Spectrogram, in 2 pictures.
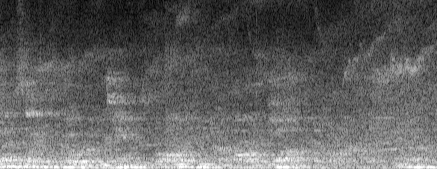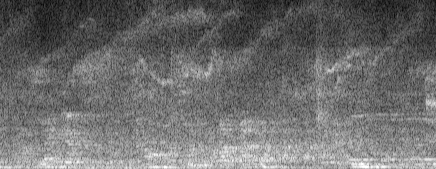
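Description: A man talks with animation in a large echoing hall.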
